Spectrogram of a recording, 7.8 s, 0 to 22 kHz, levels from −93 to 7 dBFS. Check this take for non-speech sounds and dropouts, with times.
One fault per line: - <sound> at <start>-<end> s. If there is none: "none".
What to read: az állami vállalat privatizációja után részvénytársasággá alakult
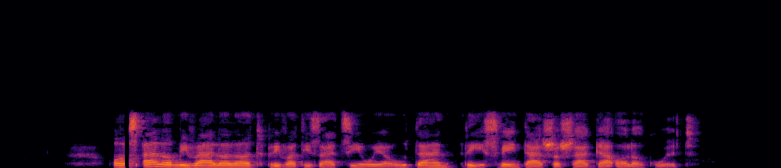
- dropout at 1.2-1.3 s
